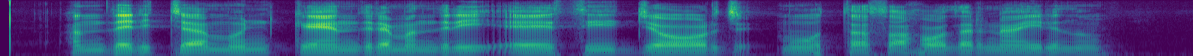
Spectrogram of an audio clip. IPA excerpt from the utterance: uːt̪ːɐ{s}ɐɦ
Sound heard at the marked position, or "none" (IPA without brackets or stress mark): s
